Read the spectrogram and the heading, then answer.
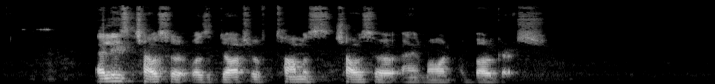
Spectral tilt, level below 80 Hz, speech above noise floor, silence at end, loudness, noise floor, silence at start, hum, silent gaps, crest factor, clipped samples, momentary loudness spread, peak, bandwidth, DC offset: -3 dB/octave; -70 dBFS; 54 dB; 1.7 s; -18 LUFS; -71 dBFS; 0.45 s; none; none; 18 dB; under 0.1%; 13 LU; -2 dBFS; 16.5 kHz; under 0.1%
